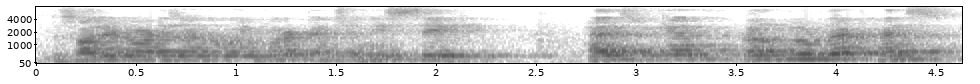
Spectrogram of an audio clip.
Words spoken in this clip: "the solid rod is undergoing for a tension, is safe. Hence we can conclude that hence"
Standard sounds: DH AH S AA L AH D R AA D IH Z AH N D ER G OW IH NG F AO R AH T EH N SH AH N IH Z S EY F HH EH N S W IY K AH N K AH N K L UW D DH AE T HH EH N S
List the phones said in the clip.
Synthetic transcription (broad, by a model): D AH S AA L AH D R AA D IH Z AH N D ER G OW IH NG F AO R AH T EH N SH AH N IH Z S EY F HH EH N S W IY K AH N K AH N K L UW D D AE T HH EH N S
